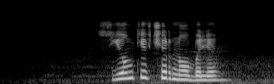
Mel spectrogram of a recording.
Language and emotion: Russian, neutral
